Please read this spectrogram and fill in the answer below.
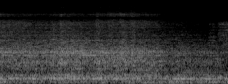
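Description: Movie trailer sound effects playing from a television in the room: a steady, noisy rush of sound with no speech.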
